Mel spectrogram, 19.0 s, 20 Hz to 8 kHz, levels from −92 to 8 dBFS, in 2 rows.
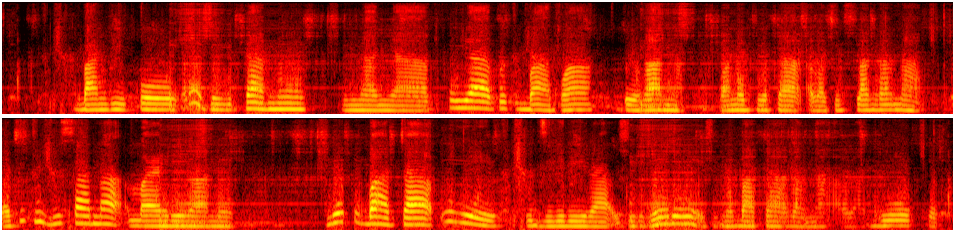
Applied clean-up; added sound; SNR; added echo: neural separator model SepFormer DNS4.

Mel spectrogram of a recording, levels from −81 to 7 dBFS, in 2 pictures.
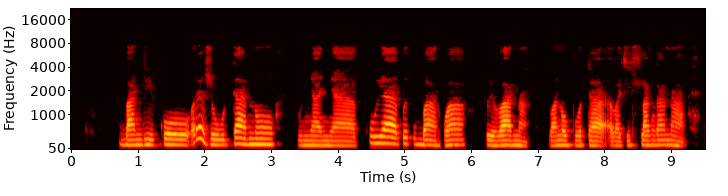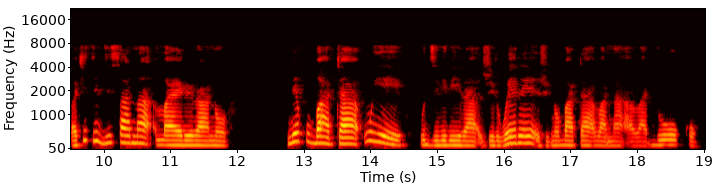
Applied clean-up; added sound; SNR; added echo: none; none; none; none.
